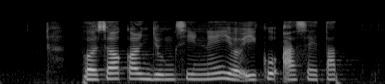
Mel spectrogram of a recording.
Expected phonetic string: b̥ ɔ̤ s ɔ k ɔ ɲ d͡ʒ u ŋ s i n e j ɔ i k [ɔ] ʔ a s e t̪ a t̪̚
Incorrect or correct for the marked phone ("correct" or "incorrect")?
incorrect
